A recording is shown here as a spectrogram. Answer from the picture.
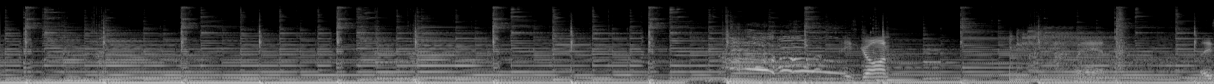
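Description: Background music with a steady beat and held tones. A voice comes in over it in the second half.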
